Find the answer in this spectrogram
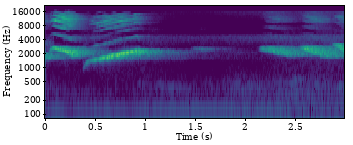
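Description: Green-winged Saltator sings rich, clear whistled phrases, one slurring down then sweeping upward, and after a short pause a brighter whistled burst, over a faint low hum.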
